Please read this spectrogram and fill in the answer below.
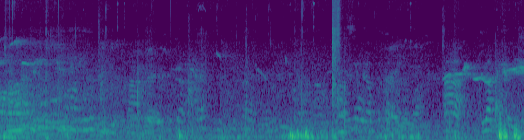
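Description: Faint, unintelligible voices in the background, with a couple of brief clicks.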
